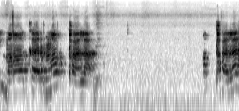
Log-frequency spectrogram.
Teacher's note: ఫల అని చెప్పాలి ప కి మహా ప్రాణం పెట్టి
